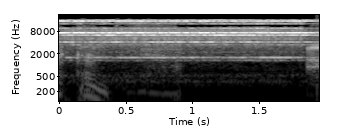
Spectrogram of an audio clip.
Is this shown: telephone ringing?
yes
